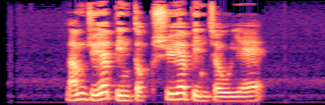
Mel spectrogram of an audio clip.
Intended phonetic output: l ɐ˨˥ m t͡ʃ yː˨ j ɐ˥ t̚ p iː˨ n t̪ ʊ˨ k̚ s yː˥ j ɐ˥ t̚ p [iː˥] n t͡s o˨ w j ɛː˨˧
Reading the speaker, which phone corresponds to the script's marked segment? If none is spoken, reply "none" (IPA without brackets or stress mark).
iː˨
